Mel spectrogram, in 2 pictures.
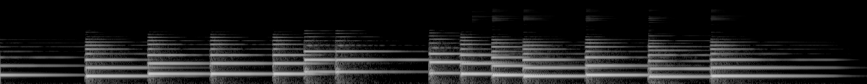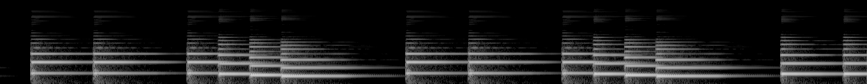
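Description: From 4.72 s to the end, imaging from linear upsampling sets in, pointing to an 11 kHz stream interpolated to 48 kHz. The top dulls, and a faint mirrored copy appears between 5.5 kHz and 11 kHz, roughly 35 dB down, heard as a metallic shimmer and seen as ghostly reflected spectral bands on a spectrogram.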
